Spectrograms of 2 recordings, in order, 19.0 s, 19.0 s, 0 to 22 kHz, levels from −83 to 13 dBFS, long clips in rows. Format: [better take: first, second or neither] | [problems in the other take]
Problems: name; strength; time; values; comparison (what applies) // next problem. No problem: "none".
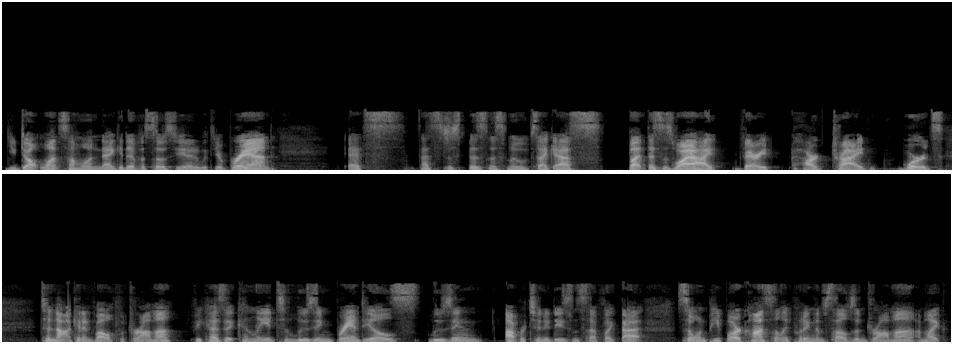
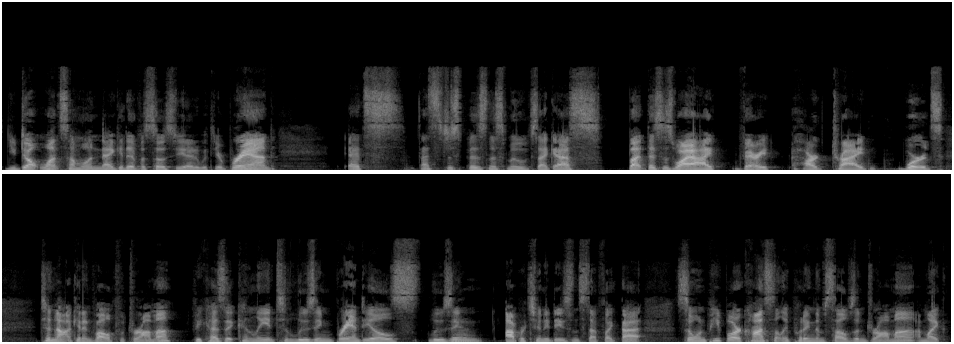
second | garbled, watery; badly; nothing above 7.5 kHz; slightly in the second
